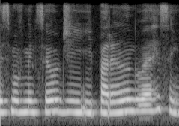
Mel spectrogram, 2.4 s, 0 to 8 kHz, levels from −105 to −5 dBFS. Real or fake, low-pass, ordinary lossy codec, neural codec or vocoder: real; 7.2 kHz; none; none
